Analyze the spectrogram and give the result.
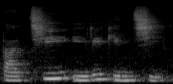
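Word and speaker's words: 立入禁止: Yang pertama kita harus memperhatikan cara baca yang ada di dalam kurung yang tertulis dalam hiragana. Di situ ada tachi iri kinshi.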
